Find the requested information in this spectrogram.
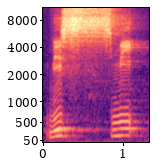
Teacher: Jangan lupa untuk melebarkan karena ini adalah huruf tarqiq yang tipis.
